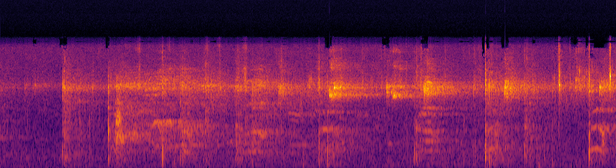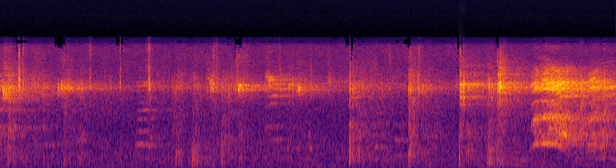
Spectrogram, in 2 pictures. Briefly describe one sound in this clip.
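Tennis balls pop off rackets in a large echoing indoor hall.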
